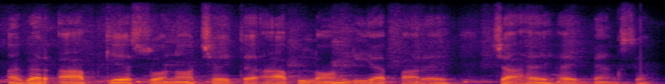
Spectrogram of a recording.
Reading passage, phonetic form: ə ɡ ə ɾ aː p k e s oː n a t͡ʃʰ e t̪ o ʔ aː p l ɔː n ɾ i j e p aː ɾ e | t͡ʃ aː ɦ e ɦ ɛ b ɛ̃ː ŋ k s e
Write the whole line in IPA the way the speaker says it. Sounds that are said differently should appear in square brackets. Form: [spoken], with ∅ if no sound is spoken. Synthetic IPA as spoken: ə ɡ ə ɾ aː p k e s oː n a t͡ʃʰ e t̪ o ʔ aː p l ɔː n [l] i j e p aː ɾ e | t͡ʃ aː ɦ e ɦ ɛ b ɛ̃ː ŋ k s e

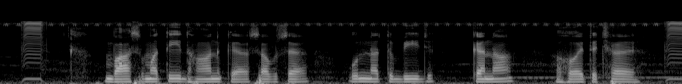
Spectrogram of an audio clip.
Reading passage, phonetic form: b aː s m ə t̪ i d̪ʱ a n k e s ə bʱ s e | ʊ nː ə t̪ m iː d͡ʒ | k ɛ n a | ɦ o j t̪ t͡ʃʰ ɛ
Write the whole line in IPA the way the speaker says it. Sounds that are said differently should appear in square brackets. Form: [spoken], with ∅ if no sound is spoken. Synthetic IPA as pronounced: b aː s m ə t̪ i d̪ʱ a n k e s ə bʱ s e | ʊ nː ə t̪ [b] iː d͡ʒ | k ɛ n a | ɦ o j t̪ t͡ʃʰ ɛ

